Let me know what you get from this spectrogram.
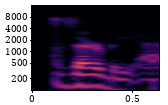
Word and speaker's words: Zerbe: Hey, it's Sean Connery, Richard Harris, and a young Anthony Zerbe. Zerbe, I pronounced it right at the time.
